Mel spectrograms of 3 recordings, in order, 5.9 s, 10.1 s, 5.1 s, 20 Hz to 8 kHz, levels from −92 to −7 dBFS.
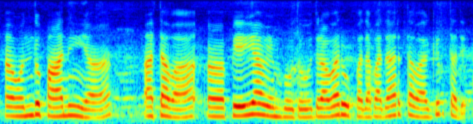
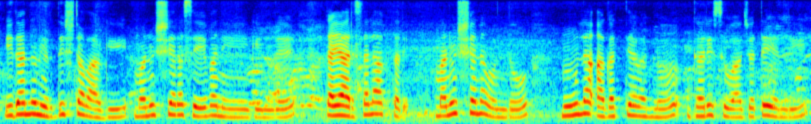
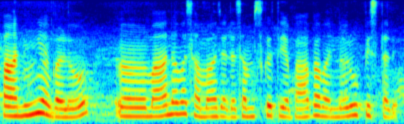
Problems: constant background noise, background conversations at intervals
